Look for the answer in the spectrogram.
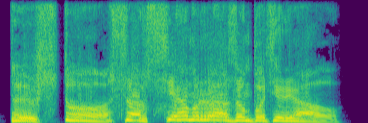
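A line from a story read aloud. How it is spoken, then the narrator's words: Through gritted teeth. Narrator (Russian): сквозь зубы произнес я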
